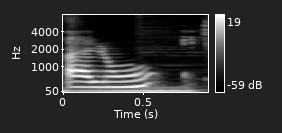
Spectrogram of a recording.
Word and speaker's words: allons: Faites attention à la fin de allons. C'est le son on, mais il y a une lettre muette.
